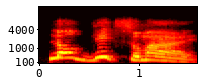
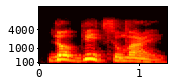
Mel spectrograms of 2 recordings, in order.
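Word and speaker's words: λογίζομαι: sa salitang Greek na logizomai, di ba? Logizomai. Logizomai. Hindi to siomai, kundi logizomai.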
